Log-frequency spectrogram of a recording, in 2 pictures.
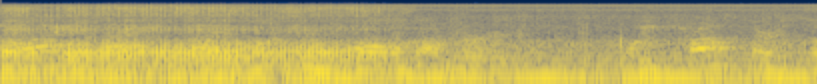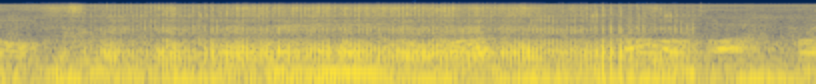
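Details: Cavalier King Charles spaniel snoring in sleep, owner thinks it was dreaming: continuous loud, rough, fluttering noise with rapid vibration during breathing; heavy snoring in a small dog.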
